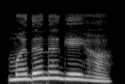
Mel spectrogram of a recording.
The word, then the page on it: ಮದನಗೇಹ: Kannada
